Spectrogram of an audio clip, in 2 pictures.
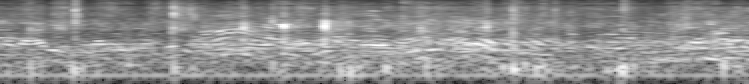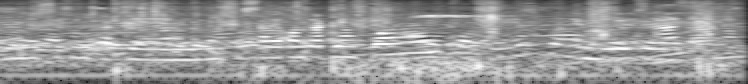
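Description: Many young people chatter and call out at a distance outdoors.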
